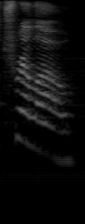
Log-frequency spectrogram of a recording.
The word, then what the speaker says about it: Trilo: The name is a pun on the word vent. Oh, ventriloquest. OH, OKAY. SO, IT IS TRILLO.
